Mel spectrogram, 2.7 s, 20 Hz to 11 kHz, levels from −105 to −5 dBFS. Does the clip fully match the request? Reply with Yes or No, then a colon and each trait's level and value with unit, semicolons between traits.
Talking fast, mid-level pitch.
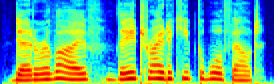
No: fast, 220 wpm; high, 225 Hz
